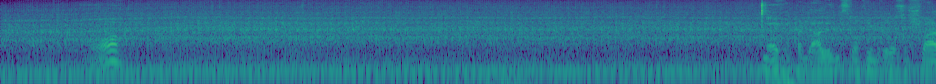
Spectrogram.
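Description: A middle-aged man speaks briefly into a close microphone.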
